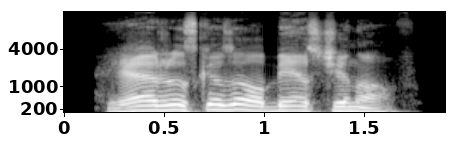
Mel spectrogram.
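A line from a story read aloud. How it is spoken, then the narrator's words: Barking. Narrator (Russian): рявкнул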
